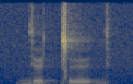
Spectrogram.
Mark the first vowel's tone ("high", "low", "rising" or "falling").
high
